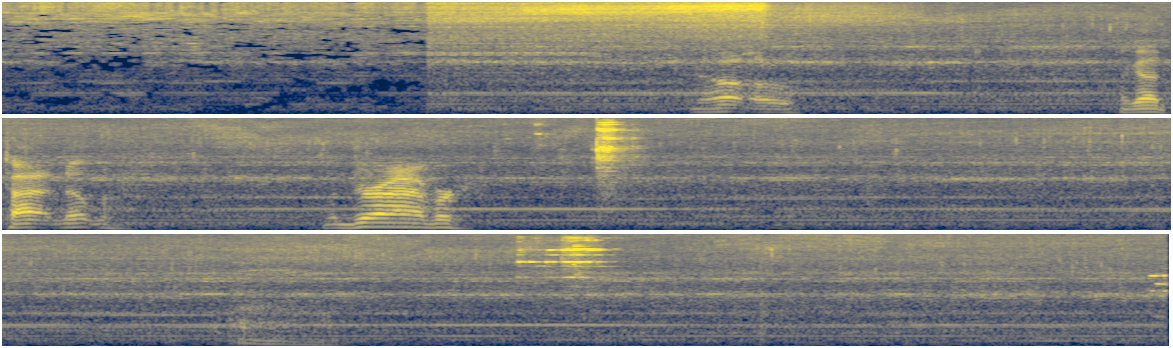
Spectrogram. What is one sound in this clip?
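Coolant liquid splashes and trickles steadily.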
